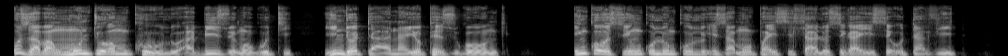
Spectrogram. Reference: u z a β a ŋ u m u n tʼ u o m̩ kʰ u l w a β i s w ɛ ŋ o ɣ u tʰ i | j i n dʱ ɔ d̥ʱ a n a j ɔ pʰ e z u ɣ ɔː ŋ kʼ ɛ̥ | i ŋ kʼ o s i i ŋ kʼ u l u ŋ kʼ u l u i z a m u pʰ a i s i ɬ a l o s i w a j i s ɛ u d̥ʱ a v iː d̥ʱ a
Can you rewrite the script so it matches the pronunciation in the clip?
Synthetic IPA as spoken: u z a β a ŋ u m u n tʼ u o m̩ kʰ u l u a β i z w ɛ ŋ o ɣ u tʰ i | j i n dʱ ɔ d̥ʱ a n a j ɔ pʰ e z u ɣ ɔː ŋ kʼ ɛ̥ | i ŋ kʼ o s i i ŋ kʼ u l u ŋ kʼ u l u i z a m u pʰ a i s i ɬ a l ɔ s i ɣ a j i s ɛ u d̥ʱ a v iː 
